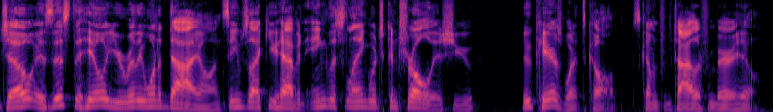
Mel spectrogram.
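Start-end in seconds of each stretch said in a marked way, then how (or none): none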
